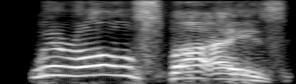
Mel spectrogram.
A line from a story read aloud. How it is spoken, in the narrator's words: shouted Dr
